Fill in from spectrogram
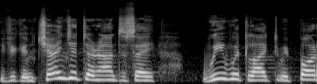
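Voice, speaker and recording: A man speaks in a high voice with a South African accent at a moderate pace. The sound is dry and close, with no echo. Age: old. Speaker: UN agency official. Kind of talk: keynote speech.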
